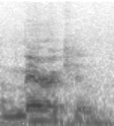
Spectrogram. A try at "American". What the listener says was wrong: It's not Ameri. Amera.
